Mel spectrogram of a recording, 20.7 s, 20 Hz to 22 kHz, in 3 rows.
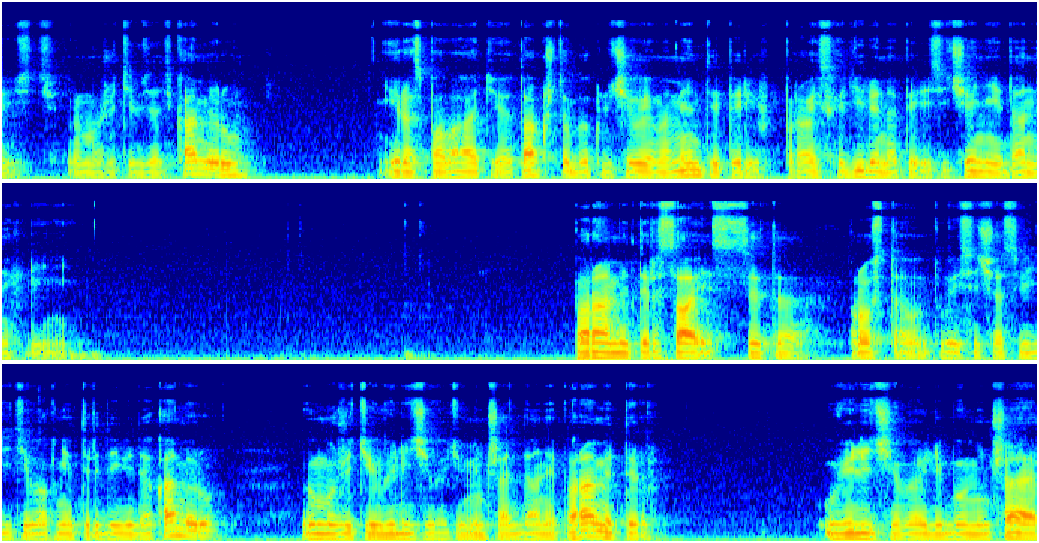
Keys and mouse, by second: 8.8 click, 12.6 KP_0, 13.2 middle click, 13.3 click, 15.2-16.4 middle drag, 16.4 click.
